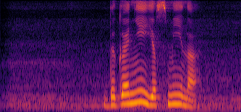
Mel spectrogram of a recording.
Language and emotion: Russian, neutral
